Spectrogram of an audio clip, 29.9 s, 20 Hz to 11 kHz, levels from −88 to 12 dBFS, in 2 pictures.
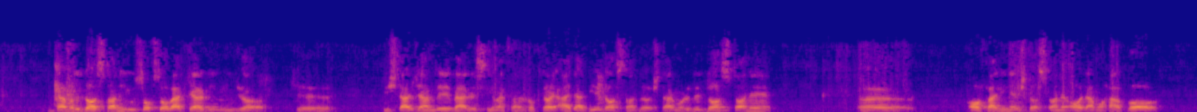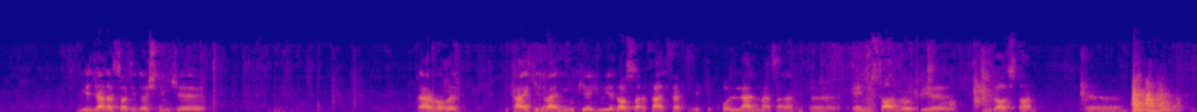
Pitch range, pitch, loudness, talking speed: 130-150 Hz, 140 Hz, -25 LUFS, 90 wpm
